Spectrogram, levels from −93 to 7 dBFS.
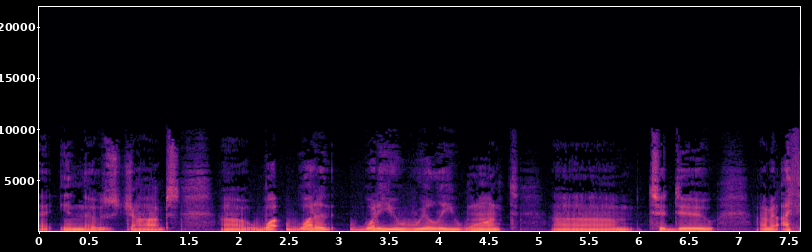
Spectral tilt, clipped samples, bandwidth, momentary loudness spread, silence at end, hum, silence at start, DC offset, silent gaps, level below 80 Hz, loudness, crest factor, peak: -7.5 dB/octave; under 0.1%; 9.8 kHz; 11 LU; 0 s; none; 0 s; under 0.1%; none; -42 dBFS; -24 LUFS; 18 dB; -6 dBFS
